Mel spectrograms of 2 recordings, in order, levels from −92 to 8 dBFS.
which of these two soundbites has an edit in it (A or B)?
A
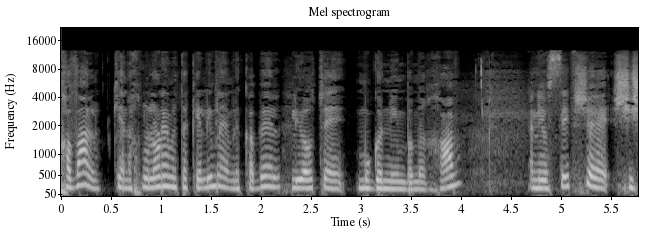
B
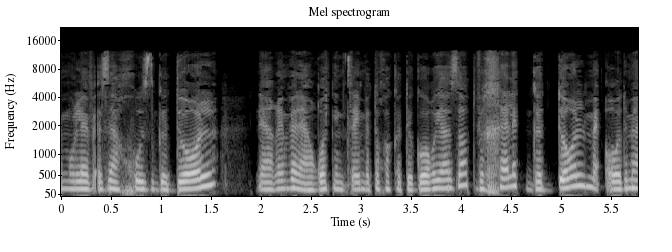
A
